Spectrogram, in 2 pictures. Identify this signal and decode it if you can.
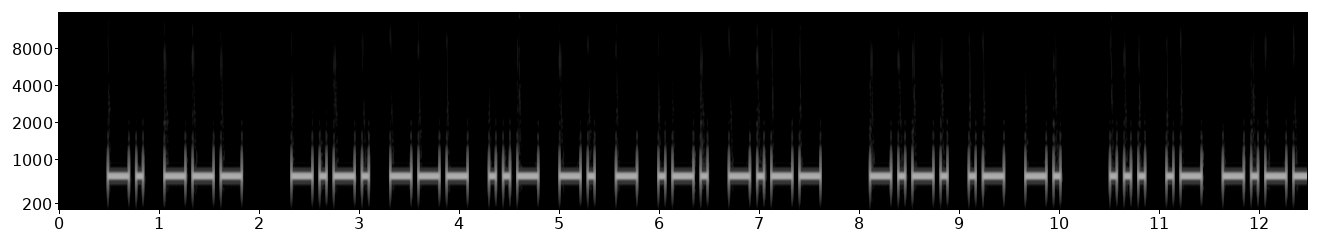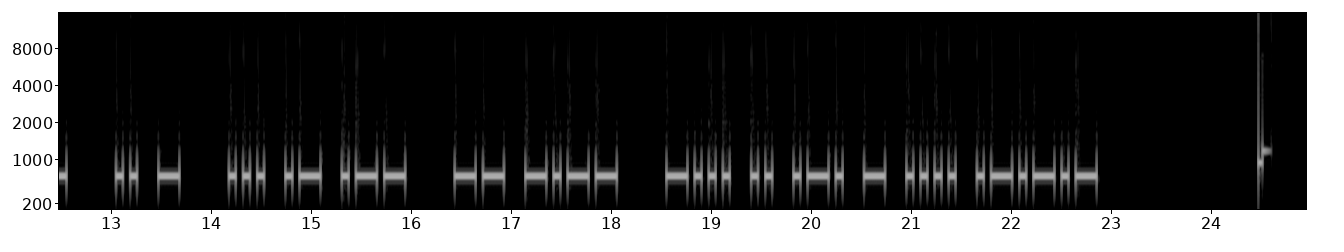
Morse code, heard as a keyed tone, about 17 wpm, 700 Hz. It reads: NO COUNTRY CAN SAY IT SAW MY BIRTH.
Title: Sentences from Top 1000 Words - Review Part 5 - 17wpm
